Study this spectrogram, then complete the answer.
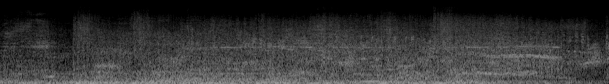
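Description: Gunshots blast loudly with heavy booms.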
